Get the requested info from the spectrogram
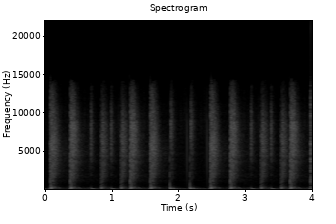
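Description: Sliced 100 bpm breakbeat drum loop playing back from Ableton Simpler: a steady run of kick and snare hits, its 16 slices rearranged into a variation by a MIDI effect rack.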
